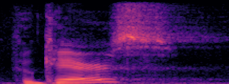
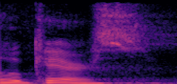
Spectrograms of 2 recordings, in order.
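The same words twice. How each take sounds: First: It is said as an emphatic rhetorical question. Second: It is said dismissively, like a shrug.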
